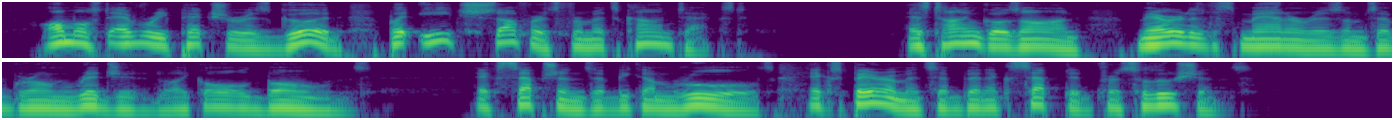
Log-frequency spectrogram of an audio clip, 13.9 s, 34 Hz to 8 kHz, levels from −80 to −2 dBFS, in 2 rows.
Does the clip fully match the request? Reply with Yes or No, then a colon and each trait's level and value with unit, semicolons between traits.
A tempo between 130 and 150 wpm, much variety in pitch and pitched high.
No: average, 140 wpm; wide, 5.8 semitones; low, 105 Hz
